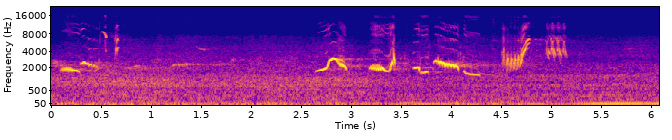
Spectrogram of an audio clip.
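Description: A songbird singing outdoors: short whistled notes that slide up and down. There are a couple of notes at the start and a quick run of several from about three seconds in, ending with a higher rising note.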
